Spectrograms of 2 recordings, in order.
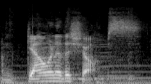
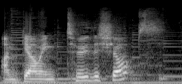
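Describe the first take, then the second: First: Going to is reduced to goin'a. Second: Going to is said fully and separately.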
